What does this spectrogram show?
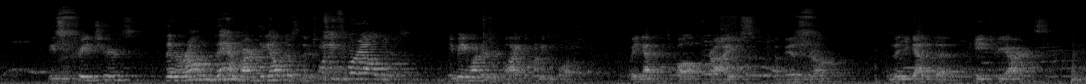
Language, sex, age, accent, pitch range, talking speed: English, male, 50-69, American, 120-185 Hz, 165 wpm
